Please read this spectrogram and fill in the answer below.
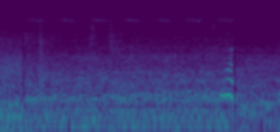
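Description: City street ambience: a steady hum of traffic and passers-by, with a faint high chirp repeating about three times a second. About three and a half seconds in, a short voice is the loudest sound and is cut off abruptly.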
